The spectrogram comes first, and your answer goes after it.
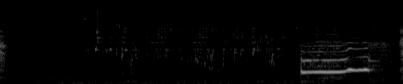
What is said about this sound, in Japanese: って注いでくれるの？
